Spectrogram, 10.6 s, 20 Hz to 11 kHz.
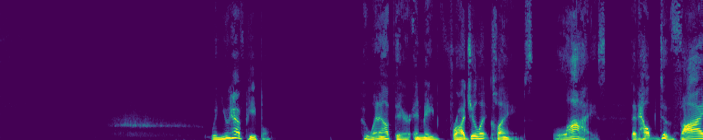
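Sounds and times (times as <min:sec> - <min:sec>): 
person taking a deep breath: 0:00.0 - 0:03.2
speech: 0:03.2 - 0:04.1, 0:05.4 - 0:10.5.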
